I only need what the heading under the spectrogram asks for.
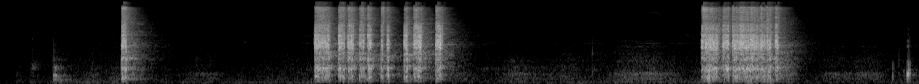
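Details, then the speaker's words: Homemade gasless MIG welder powered by two 7 Ah motorcycle batteries in series (12.9 V + 12.8 V): three sharp crackling bursts with pauses, short arc strikes laying a tack spot; normal welding. "Aí, pessoal, já deu um pontinho, ó. Vou desligar aqui para não fechar curto."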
